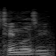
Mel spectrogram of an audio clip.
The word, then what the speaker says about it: Thin Lizzy: It's just like in Ireland, it's Tin Lizzy, Yeah. not Thin Lizzy.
